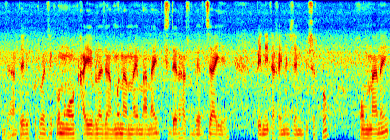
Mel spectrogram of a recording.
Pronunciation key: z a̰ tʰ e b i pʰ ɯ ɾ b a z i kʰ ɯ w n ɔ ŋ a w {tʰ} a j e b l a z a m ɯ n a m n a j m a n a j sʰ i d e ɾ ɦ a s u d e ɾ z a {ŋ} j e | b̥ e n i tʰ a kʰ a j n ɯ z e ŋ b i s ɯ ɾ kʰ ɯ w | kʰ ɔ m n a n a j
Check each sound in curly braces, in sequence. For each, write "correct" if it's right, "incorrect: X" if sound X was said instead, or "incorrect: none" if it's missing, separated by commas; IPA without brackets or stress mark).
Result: correct, incorrect: none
